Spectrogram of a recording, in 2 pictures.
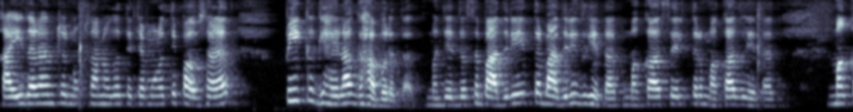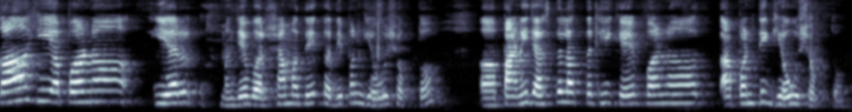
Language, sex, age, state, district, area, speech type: Marathi, female, 18-30, Maharashtra, Ratnagiri, rural, spontaneous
